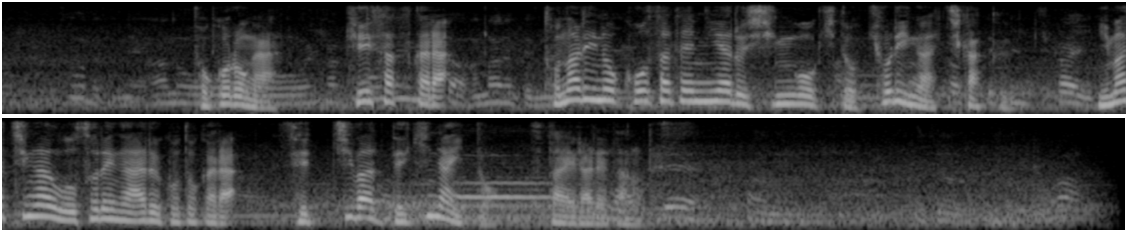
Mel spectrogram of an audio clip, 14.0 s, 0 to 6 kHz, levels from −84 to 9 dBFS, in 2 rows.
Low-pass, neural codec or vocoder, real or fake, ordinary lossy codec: 5.4 kHz; none; real; none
